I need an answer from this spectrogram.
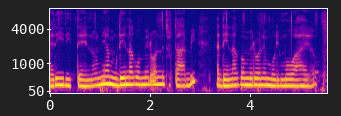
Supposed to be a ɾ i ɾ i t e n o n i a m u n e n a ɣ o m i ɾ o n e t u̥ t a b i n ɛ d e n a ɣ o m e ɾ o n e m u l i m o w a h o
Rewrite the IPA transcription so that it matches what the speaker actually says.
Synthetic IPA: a ɾ i ɾ i t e n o n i a m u d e n a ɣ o m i ɾ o n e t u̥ t a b i n a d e n a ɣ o m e ɾ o n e m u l i m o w a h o

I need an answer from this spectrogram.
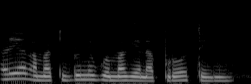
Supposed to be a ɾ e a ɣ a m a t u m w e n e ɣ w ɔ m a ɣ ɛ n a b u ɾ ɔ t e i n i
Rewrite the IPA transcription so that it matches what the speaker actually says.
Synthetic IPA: a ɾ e a ɣ a m a t u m b e n e ɣ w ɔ m a ɣ ɛ n a p u ɾ ɔ t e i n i

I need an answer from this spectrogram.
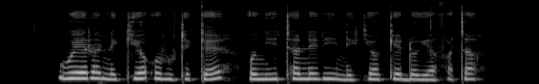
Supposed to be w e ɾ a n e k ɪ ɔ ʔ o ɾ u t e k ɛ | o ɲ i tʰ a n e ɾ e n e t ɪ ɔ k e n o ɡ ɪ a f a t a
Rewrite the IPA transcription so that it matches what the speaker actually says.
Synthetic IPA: w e ɾ a n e k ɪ ɔ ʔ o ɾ u t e k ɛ | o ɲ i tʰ a n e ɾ i n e k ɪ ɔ k e d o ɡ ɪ a f a t a

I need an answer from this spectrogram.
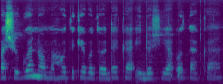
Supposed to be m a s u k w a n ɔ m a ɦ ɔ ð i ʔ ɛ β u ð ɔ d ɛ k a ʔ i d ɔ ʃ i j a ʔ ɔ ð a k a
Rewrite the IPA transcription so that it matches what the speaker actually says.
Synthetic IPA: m a ʃ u ɡ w a n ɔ m a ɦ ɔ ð i k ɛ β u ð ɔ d ɛ k a ʔ i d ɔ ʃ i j a ʔ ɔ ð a k a

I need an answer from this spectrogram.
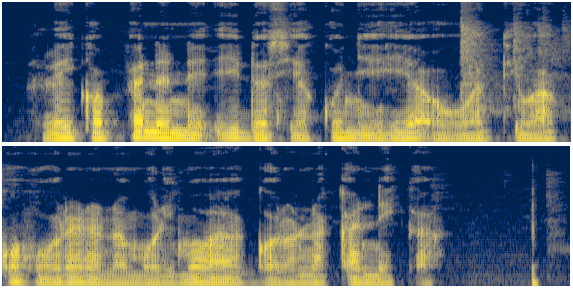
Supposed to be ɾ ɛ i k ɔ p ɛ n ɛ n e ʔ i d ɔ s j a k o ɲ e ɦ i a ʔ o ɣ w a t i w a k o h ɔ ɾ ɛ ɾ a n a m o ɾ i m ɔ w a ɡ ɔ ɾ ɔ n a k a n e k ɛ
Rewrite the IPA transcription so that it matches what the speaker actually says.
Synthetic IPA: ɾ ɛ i k ɔ p ɛ n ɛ n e ʔ i d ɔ s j a k o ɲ e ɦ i a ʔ o ɣ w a t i w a k o h o ɾ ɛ ɾ a n a m o ɾ i m ɔ w a ɡ ɔ ɾ ɔ n a k a n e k a

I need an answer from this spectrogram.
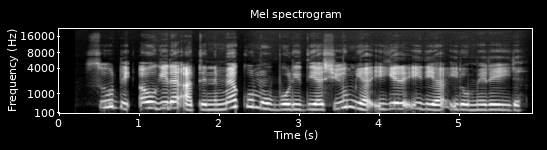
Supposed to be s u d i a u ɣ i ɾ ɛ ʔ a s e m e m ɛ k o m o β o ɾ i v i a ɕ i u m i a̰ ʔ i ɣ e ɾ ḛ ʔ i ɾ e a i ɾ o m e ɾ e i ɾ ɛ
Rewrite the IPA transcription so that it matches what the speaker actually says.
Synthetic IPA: s u d i a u ɣ i ɾ ɛ ʔ a t e n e m ɛ k o m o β o ɾ i ð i a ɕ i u m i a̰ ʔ i ɣ e ɾ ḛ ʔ i ɾ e a i ɾ o m e ɾ e i ɾ ɛ

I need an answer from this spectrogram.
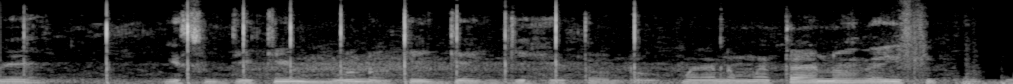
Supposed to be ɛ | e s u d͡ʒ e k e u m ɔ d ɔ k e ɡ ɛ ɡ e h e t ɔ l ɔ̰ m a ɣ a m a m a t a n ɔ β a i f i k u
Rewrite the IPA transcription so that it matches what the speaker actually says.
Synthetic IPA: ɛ | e s u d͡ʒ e k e u m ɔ n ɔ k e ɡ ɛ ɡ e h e t ɔ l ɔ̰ m a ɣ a n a m a t a n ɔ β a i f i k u

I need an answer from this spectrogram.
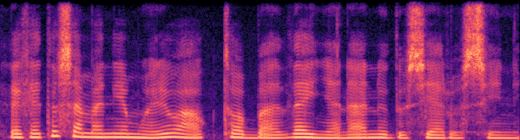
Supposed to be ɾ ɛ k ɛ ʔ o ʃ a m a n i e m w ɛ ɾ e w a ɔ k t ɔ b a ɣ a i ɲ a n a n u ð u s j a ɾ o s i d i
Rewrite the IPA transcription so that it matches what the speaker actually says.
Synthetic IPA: ɾ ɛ k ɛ t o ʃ a m a n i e m w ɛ ɾ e w a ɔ k t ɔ b a ð a i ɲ a n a n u ð u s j a ɾ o s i n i

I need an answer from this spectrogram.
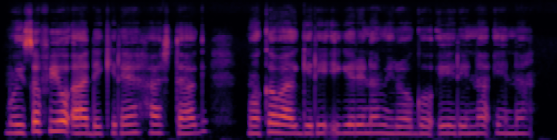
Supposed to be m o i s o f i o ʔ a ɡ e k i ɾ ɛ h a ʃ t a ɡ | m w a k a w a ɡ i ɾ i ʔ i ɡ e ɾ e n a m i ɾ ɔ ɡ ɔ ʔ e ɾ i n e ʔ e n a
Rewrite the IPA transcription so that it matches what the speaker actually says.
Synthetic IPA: m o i s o f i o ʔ a d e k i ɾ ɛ h a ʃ t a ɡ | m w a k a w a ɡ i ɾ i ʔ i ɡ e ɾ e n a m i ɾ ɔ ɡ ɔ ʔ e ɾ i n a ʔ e n a

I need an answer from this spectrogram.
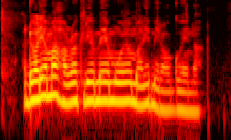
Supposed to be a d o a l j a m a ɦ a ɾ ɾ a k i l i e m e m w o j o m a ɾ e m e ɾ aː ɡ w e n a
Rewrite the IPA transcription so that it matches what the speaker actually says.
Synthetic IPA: a d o a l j a m a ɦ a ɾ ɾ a k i ɾ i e m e m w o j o m a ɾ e m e ɾ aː ɡ w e n a

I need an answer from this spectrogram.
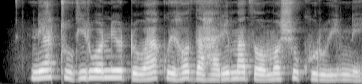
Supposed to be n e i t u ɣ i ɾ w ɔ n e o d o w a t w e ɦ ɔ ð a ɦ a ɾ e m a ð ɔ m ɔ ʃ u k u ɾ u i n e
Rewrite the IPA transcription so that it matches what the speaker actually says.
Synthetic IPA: n e a t u ɣ i ɾ w ɔ n e o d o w a k w e ɦ ɔ ð a ɦ a ɾ e m a ð ɔ m ɔ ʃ u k u ɾ u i n e

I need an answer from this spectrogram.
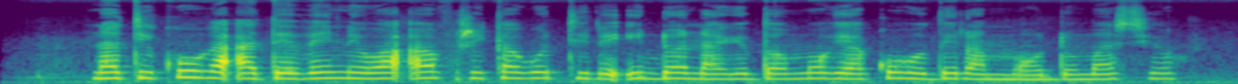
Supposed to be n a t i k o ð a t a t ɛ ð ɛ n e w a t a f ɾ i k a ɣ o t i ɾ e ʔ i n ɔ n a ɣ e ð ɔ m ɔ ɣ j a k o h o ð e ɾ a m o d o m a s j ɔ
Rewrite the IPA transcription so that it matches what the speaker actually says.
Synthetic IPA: n a t i k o ɣ a ʔ a t ɛ ð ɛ n e w a ʔ a f ɾ i k a ɣ o t i ɾ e ʔ i d ɔ n a ɣ e ð ɔ m ɔ ɣ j a k o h o ð e ɾ a m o d o m a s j ɔ

